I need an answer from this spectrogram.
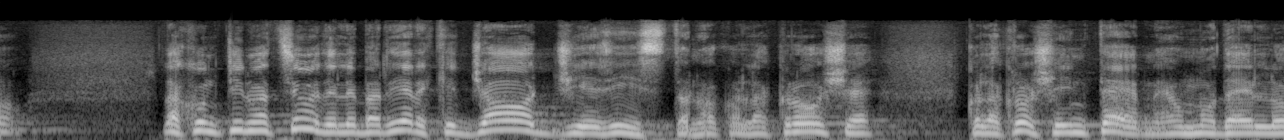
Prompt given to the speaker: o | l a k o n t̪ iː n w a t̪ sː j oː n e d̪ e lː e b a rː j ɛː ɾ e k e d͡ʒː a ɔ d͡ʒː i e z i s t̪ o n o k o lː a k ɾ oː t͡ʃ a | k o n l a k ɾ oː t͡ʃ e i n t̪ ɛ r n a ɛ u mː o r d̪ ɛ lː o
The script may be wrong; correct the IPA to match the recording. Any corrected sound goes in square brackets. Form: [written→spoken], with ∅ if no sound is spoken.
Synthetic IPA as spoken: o | l a k o n t̪ [iː→i] n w a t̪ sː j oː n e d̪ e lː e b a rː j ɛː ɾ e k e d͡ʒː a ɔ d͡ʒː i e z i s t̪ o n o k o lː a k ɾ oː t͡ʃ [a→e] | k o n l a k ɾ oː t͡ʃ e i n t̪ ɛ r n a ɛ u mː o [r→∅] d̪ ɛ lː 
